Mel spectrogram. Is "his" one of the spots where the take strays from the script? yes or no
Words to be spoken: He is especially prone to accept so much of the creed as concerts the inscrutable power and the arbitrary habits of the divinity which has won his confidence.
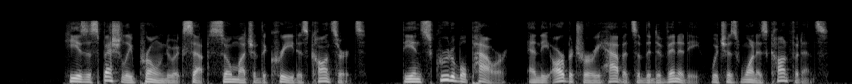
no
